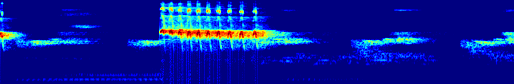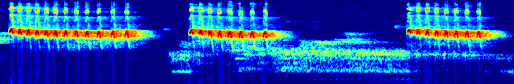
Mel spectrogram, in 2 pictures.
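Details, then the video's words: Female Ashy prinia trilling at length, a recording for tutoring young prinias: four bright, fast-pulsed high trills, one about a second long, interleaved with softer lower chirps and a brief buzzy undertone. "Prenjak Klawu Betina NGETIIR panjang"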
